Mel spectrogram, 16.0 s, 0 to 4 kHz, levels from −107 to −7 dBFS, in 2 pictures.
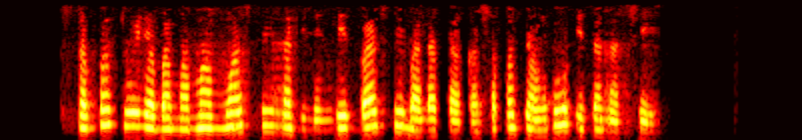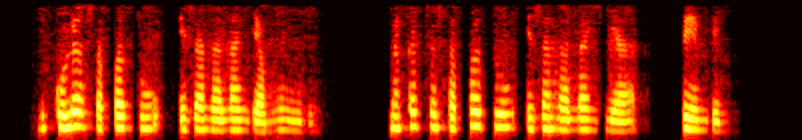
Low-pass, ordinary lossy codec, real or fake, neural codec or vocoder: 3.6 kHz; AAC, 24 kbps; fake; vocoder, 44.1 kHz, 128 mel bands every 256 samples, BigVGAN v2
